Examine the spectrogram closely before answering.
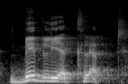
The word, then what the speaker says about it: biblioklept: इसको पढ़ेंगे दोस्तों बिब्लियोक्लेप्ट। बिब्लियोक्लेप्ट, इसको बिब्लियोक्लेप्ट नहीं पढ़ना है। इसमें जो स्ट्रेस है वो पहला बी में, पहला जो बी है, उस जो बड़ी ई है उसके नीचे मैंने उसको अंडरलाइन किया है।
